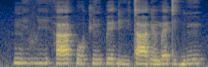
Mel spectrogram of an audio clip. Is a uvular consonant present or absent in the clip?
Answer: absent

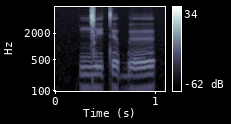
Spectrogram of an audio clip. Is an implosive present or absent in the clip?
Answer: present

